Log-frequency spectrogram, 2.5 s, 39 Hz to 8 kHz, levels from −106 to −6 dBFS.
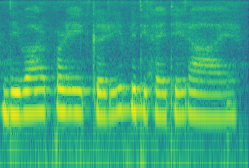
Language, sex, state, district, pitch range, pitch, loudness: Hindi, female, Arunachal Pradesh, Papum Pare, 210-230 Hz, 220 Hz, -16 LUFS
